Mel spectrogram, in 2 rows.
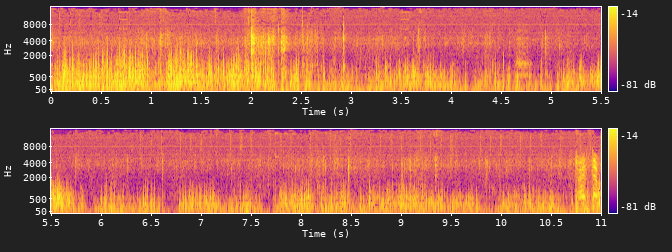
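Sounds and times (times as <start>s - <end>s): wheels rumbling on dirt trail: 0.0s - 11.0s.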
